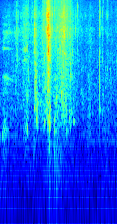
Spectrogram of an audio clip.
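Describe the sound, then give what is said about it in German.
Feet splash down into ankle-deep water at the shore of a bay after a jump over the low side of a rowboat: a short cluster of wet slaps and sloshing bursts that quickly fades. “Meine Füße landeten spritzend im knöcheltiefen Wasser direkt am Ufer.”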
